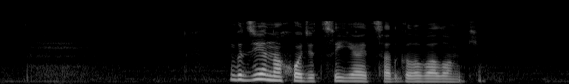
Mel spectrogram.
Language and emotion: Russian, neutral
